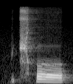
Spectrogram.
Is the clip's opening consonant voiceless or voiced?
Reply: voiceless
